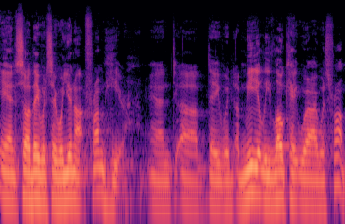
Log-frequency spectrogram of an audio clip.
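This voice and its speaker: There is audible room echo around a man with a Boston accent. His medium-pitched voice has a dark, mellow tone. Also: ordinary pitch variation, fairly quick pace. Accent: Boston accent, noticeable. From Boston, Massachusetts. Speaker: keynote speaker, corporate executive. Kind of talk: keynote speech. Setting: conference stage with audience. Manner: halting, many fillers.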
